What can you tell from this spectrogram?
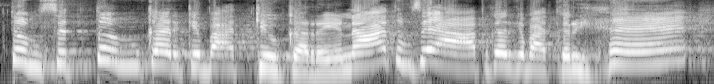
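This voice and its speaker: A woman playing a brash, loud-mouthed young wife who scolds and defies her husband in a comedy sketch. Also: extremely high pitch, flat delivery, racing, slight background noise, pitched above the performer's own voice. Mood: defiant scolding.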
